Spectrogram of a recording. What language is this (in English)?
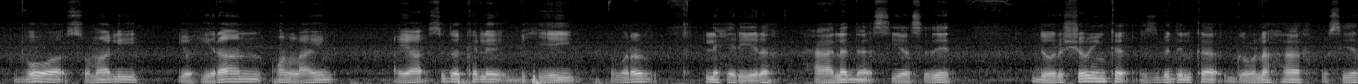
Somali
